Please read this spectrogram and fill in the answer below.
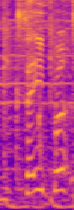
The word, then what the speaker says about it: Mixape: Et sur le Discogs de Mixape, ça s'écrit M-I-X-A-P-E.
